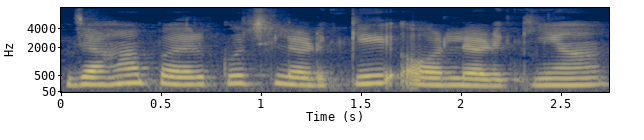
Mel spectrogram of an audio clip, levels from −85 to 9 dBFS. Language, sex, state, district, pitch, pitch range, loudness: Hindi, female, Bihar, Samastipur, 210 Hz, 195-230 Hz, -16 LUFS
